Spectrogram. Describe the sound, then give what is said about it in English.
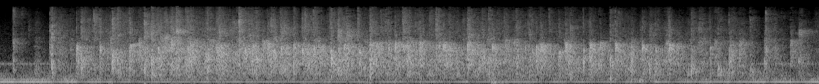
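An audience applauds after a spoken poem about climate, with dense, steady clapping that stays loud and even for the whole stretch. “As we give uh, Gwen Whitford another hand, let's welcome Tia Lund.”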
